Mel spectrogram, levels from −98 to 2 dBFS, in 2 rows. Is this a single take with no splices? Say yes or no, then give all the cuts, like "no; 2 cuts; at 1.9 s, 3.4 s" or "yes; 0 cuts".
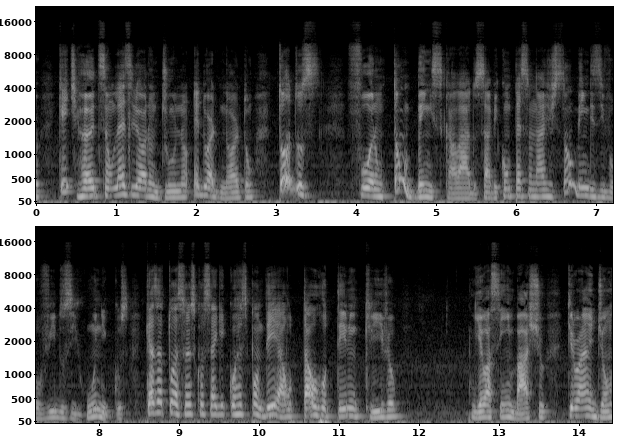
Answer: yes; 0 cuts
